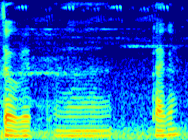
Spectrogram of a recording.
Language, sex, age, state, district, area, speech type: Marathi, male, 18-30, Maharashtra, Sangli, urban, spontaneous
